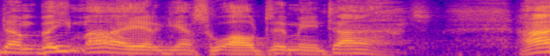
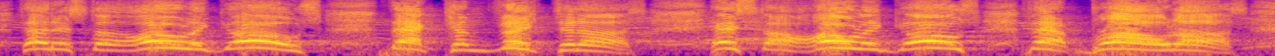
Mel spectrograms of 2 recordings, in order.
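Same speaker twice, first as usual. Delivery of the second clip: loud, higher preaching, slow on Holy Ghost; preaching at full force; 8 semitones higher, 15 dB louder, slower than usual. Acted. Preacher shouting to the congregation about the Holy Ghost. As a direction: hammer each line about the Holy Ghost.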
